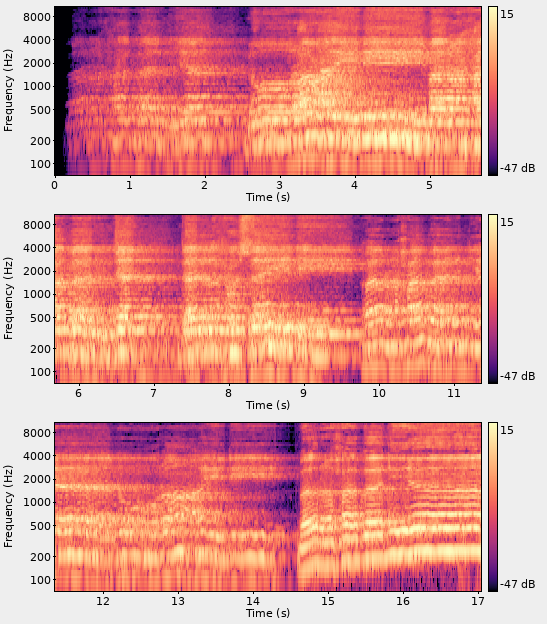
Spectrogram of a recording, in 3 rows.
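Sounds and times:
voices chanting: 0.2 - 12.8.

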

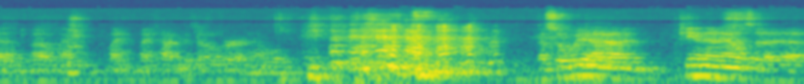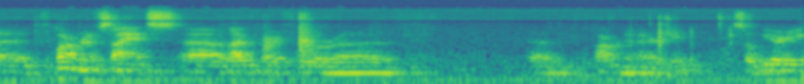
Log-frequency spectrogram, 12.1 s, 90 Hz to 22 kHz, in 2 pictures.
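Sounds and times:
man speaking: 0.0 - 3.4, 4.1 - 9.0, 10.0 - 12.0
steady low hum: 0.0 - 12.0.

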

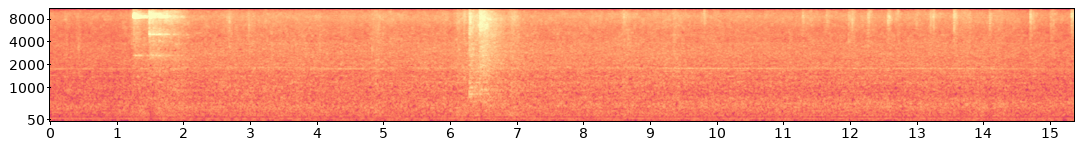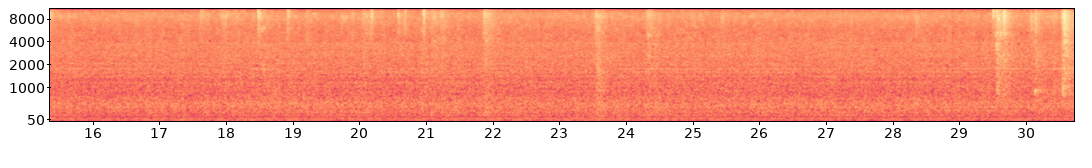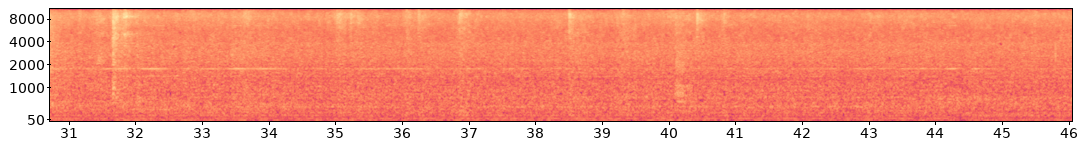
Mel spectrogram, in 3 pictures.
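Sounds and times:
machinery drone: 0.0 - 46.0.

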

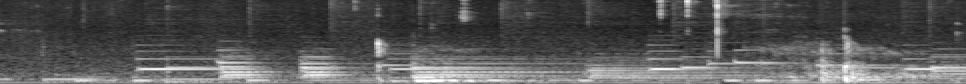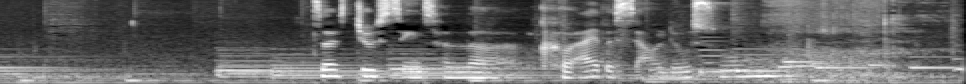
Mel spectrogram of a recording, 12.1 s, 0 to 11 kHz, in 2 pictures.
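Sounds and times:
keyboard music: 0.0 - 12.0.

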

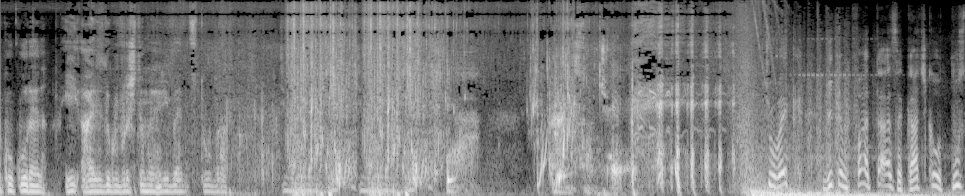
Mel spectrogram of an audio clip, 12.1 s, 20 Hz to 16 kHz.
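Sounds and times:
water splashing: 2.8 - 8.4.

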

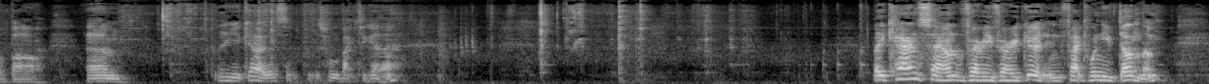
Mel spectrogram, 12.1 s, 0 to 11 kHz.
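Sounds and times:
faint clicks and metallic knocks: 4.4 - 8.8.

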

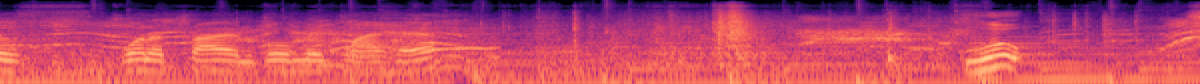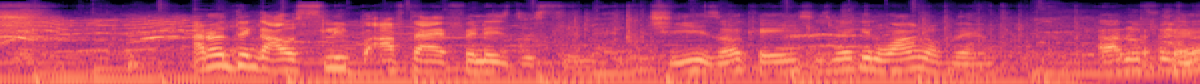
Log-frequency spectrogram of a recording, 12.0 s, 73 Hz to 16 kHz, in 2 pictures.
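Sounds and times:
background music: 0.0 - 12.0
child calling out: 5.6 - 7.0.

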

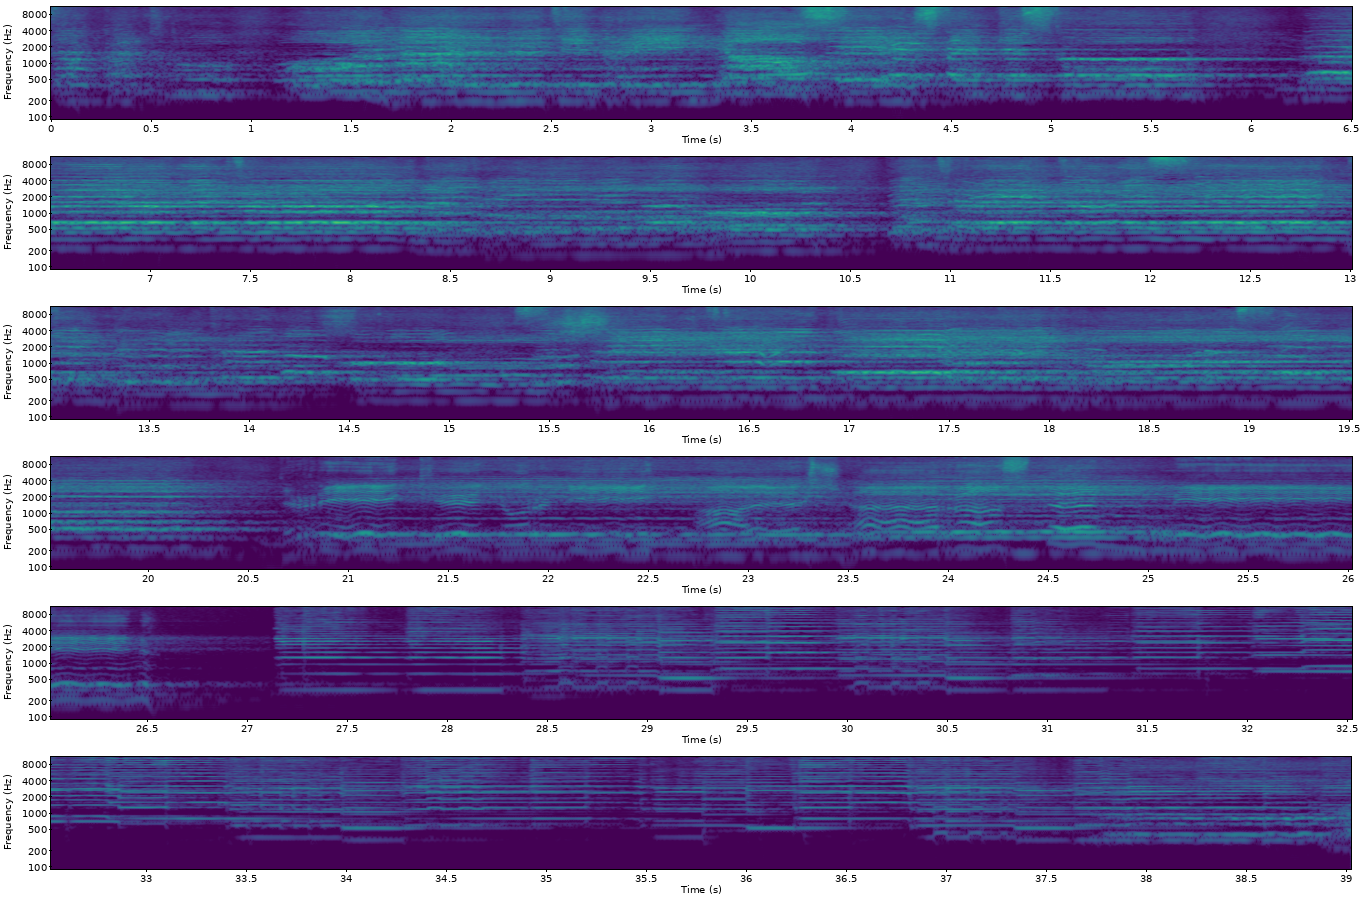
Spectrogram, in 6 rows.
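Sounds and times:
choir singing sustained chords: 0.0 - 27.1, 36.9 - 39.0.

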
